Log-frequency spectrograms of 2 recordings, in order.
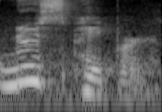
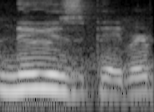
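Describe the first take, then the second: First: The s is a voiceless s sound. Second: The s is a voiced z sound. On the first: The speaker calls it right. "changes to voiceless is in the word newspaper" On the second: The speaker calls it wrong. "That one is not newspaper"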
